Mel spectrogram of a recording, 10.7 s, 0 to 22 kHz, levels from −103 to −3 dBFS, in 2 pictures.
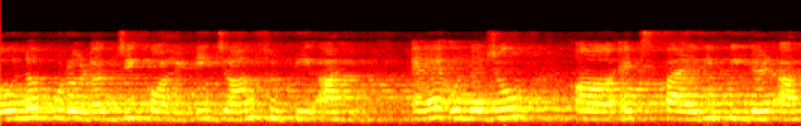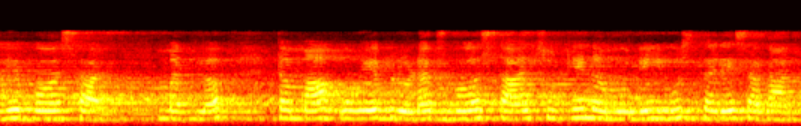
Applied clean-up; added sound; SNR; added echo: none; none; none; reverberation time 2.7 s.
